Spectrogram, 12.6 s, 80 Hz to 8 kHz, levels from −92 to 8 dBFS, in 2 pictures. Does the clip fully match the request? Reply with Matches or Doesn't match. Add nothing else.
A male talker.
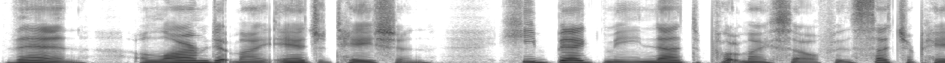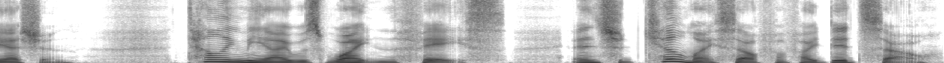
Doesn't match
